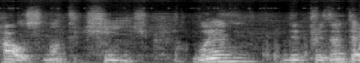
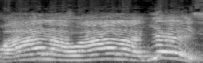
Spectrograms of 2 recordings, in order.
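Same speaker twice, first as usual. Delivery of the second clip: full-volume shrill, very high shout; 12 semitones higher, 10 dB louder than usual. Demonstrating how to shout during a performance, shouting. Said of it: "you need to shout like".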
